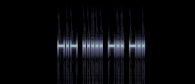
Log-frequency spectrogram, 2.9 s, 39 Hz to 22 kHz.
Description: Morse code, heard as a keyed tone, about 37 wpm, 700 Hz. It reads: K5DD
